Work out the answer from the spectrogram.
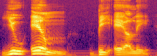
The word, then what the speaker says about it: Humble: to um to Humble it is pronounced humble this place is pronounced humble u m b l e not humble not h m b Umble I don't know why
